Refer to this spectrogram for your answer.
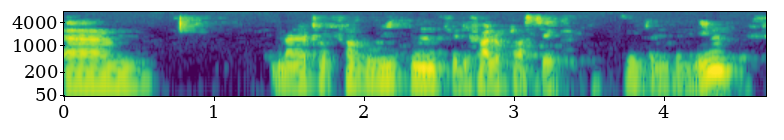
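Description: A man is speaking. His voice is somewhat breathy, with ordinary pitch variation. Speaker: vlogger. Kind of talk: casual vlog monologue. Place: home room. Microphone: webcam.

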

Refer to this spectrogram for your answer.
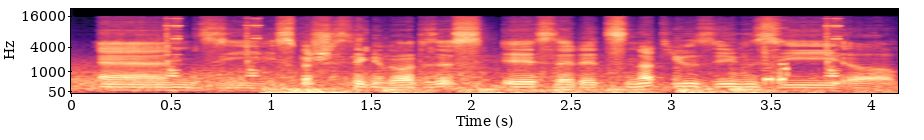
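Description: Against noticeable background noise, a man with a fairly low pitch talks at a moderate pace in a relaxed tone. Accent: non-native. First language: not English. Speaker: game tutorial creator. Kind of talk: video game tutorial narration. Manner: casual, relaxed.

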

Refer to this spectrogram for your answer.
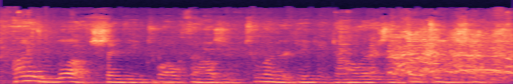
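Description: Amid loud background noise and audible room echo, a man speaks at a fairly slow pace. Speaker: stand-up comedian. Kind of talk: stand-up comedy set. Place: stage.

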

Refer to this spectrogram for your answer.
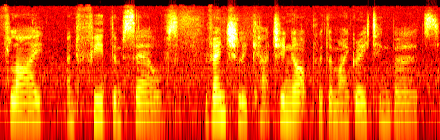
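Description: Noticeable background noise runs under a woman's medium-pitched voice, which has a warm tone and a moderate pace. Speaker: TV presenter trainee. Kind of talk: nature documentary narration, scripted outside broadcast piece to camera. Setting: outdoors. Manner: clear, warm, polished presenter delivery; upbeat, engaging, lightly wry.

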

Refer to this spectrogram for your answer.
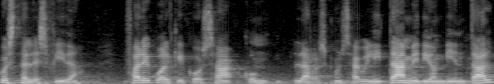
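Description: A woman speaks with a strong Spanish accent. Her intonation stays fairly even. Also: fairly low pitch for a woman, moderate pace. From Spain. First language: Spanish (speaking Italian). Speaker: architect and professor; professor. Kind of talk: conference talk. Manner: halting. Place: hall. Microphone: podium.

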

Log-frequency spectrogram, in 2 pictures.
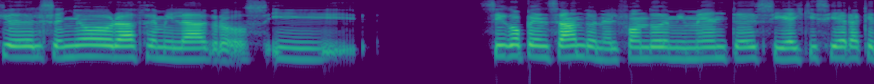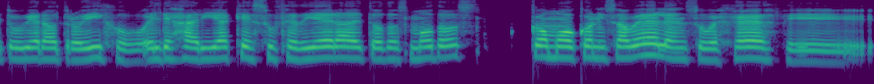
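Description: A woman's unremarkable speaking voice at medium pitch, fairly slow, with fairly even intonation. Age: 40s. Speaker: caller. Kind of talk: phone-in question.

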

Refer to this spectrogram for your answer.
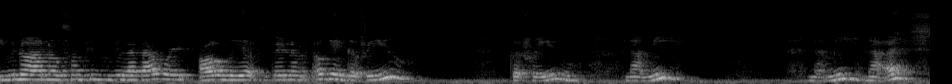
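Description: Moderate pace with long, frequent pauses, ordinary pitch variation, audible room echo and light background noise. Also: woman. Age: young. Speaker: vlogger and restaurant server. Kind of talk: casual vlog monologue. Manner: casual, rambling, repetitive. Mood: relaxed, playful. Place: bathroom. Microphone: phone near.

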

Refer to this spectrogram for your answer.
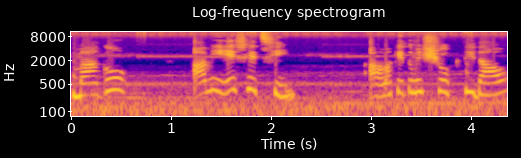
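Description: A woman puts on a shrill character voice, high in pitch, at a fairly slow pace. Clear background noise runs beneath her. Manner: shrieking, frenzied.

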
